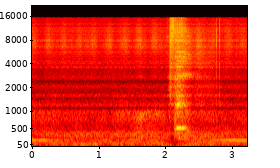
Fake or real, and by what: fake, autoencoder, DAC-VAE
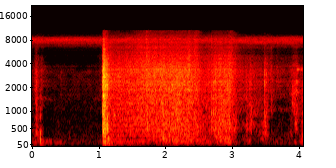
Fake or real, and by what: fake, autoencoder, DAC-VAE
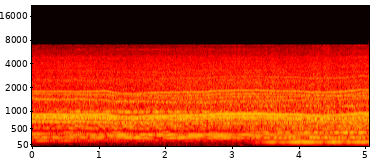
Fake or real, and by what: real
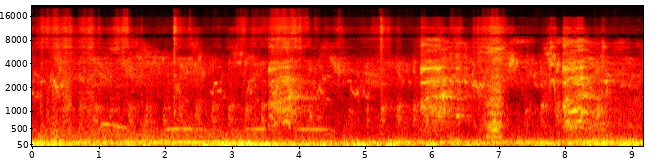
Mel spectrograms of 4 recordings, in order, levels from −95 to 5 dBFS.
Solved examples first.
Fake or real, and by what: fake, autoencoder, DAC-VAE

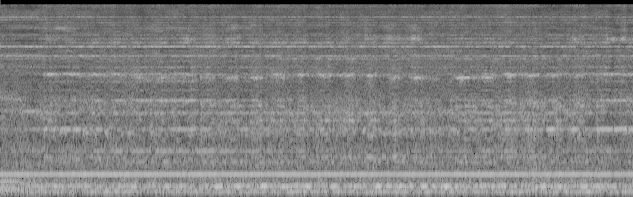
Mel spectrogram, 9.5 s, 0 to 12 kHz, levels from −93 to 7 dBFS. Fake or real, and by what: fake, autoencoder, DAC-VAE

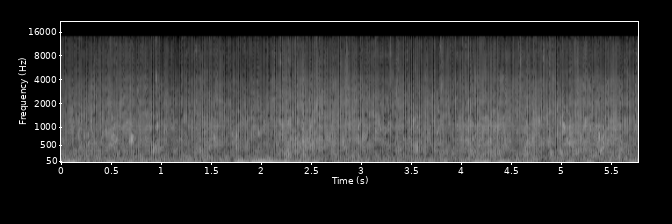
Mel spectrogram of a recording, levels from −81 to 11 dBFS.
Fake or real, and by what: fake, vocoder, BigVGAN v2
